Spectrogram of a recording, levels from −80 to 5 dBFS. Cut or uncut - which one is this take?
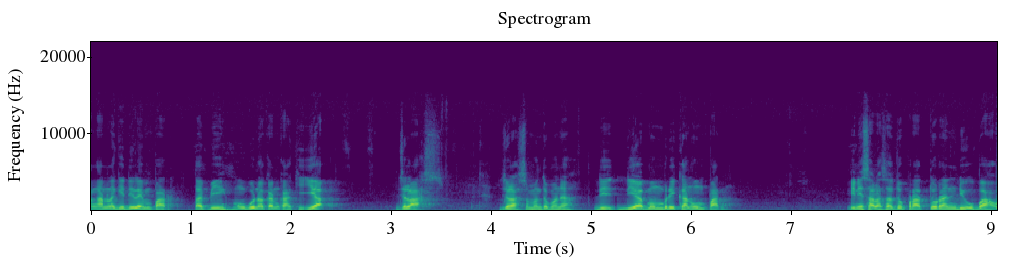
uncut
